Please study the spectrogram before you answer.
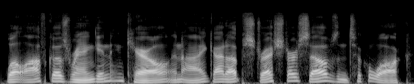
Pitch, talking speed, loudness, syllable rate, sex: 120 Hz, 230 wpm, -17 LUFS, 5.2 syllables/s, male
